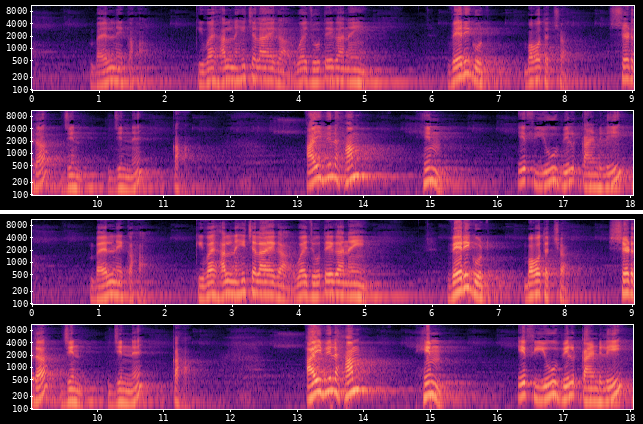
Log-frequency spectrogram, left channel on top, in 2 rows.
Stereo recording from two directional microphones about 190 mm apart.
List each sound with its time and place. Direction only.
0.9 s a man's voice: 15° right (ahead or behind)
6.2 s a man's voice: 15° right (ahead or behind)
13.1 s a man's voice: 15° right (ahead or behind)
16.3 s a man's voice: 15° right (ahead or behind)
